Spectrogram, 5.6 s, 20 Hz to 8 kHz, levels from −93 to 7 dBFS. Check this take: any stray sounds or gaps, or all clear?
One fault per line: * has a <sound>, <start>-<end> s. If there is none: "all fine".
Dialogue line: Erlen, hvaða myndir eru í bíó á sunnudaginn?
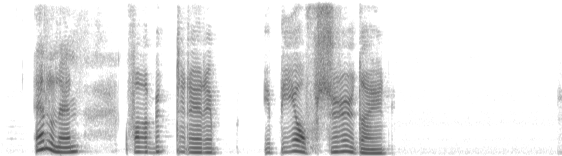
all fine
